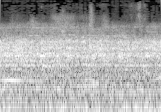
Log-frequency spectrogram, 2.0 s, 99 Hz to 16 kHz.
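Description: Interior running noise of an MTR SP1900 electric multiple unit in motion: a steady low rumble of wheels on rail with a faint steady hum over it.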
